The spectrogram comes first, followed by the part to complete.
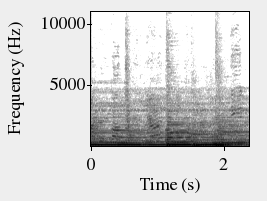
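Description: Live band playing: guitar over long-held low keyboard chords, with a couple of sharp hits about a second in and near the end.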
